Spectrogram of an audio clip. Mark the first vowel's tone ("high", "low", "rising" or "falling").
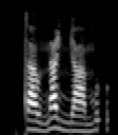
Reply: falling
